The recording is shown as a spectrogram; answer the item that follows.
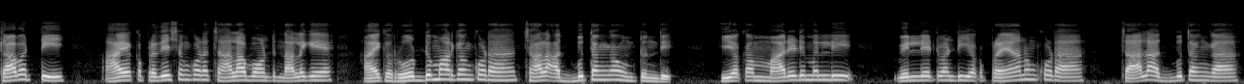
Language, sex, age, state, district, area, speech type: Telugu, male, 18-30, Andhra Pradesh, Konaseema, rural, spontaneous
